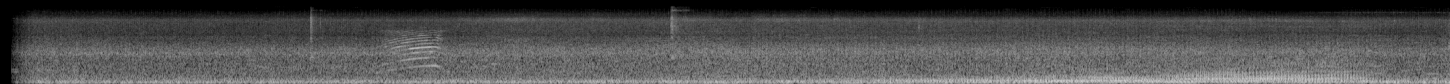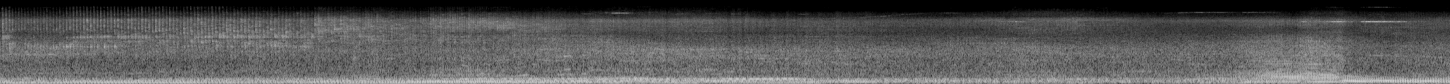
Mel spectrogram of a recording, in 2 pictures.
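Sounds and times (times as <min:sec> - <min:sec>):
traffic noise: 0:00.1 - 0:29.0
vehicle engine running: 0:13.4 - 0:21.6.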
